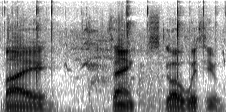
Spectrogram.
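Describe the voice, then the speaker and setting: An actor playing a steady, fair-minded cavalry captain in a radio western, calm and plain-spoken. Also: male voice, fairly low pitch, drawn-out words. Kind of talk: 1950s radio western acting. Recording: old radio drama, light noise.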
